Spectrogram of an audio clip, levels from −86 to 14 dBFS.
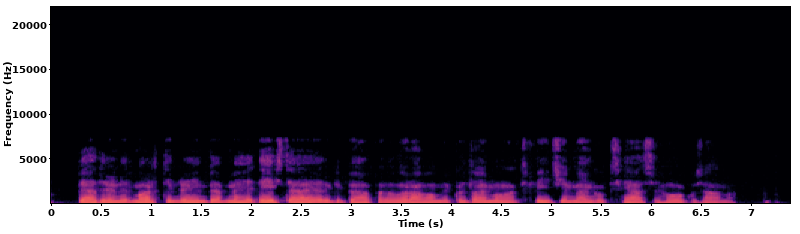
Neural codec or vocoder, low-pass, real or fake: codec, 16 kHz, 16 kbps, FreqCodec, smaller model; 7.2 kHz; fake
